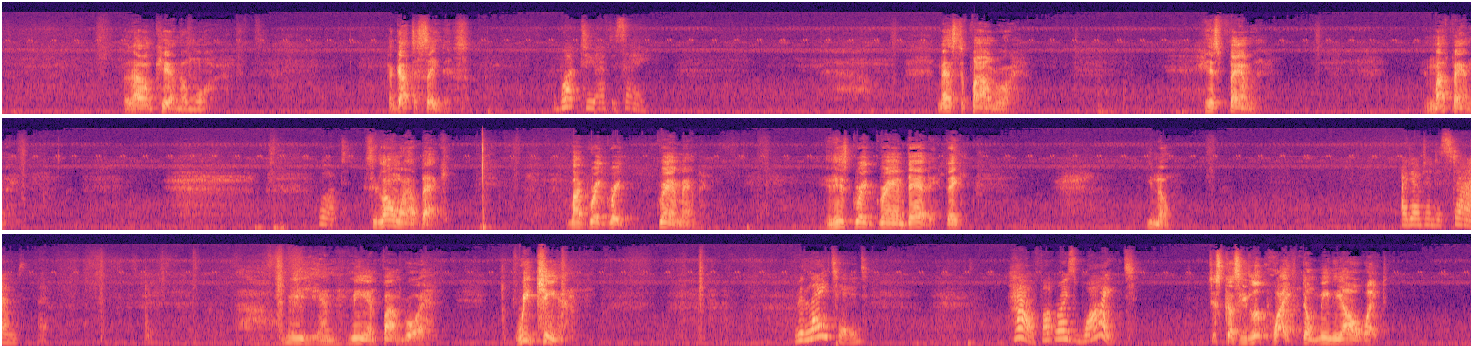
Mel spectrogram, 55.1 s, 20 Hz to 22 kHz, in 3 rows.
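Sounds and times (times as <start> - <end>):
cricket chirping: 0.0 - 55.0
faint low hum: 0.0 - 55.0.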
